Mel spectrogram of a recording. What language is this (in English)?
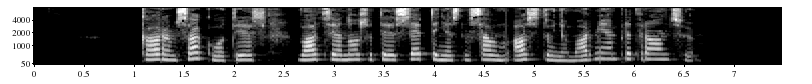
Latvian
